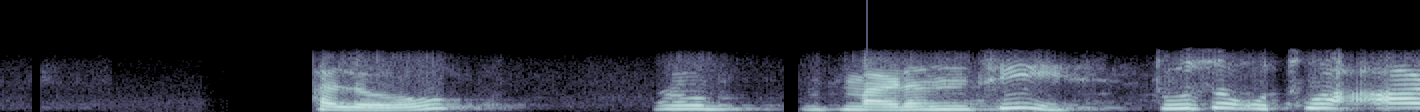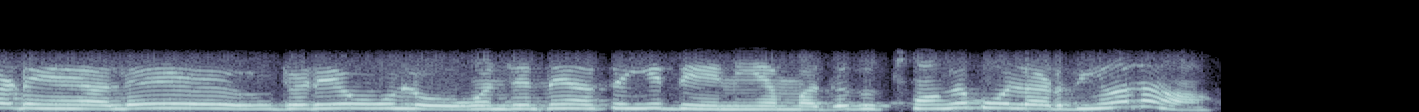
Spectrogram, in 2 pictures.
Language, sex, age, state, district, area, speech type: Dogri, female, 30-45, Jammu and Kashmir, Jammu, urban, conversation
